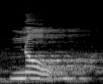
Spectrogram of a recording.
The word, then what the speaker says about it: know: Know, K-N-O-W, know. Here K is silent letter.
